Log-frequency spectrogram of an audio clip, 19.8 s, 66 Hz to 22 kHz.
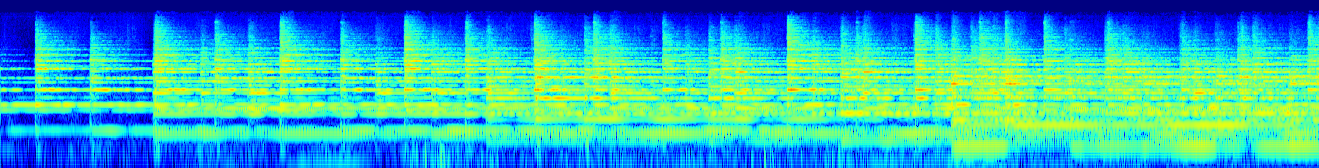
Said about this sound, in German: Es ist 12 Uhr. Sie hören die Glocken der Pfarrkirche Reichenfels in Kärnten.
